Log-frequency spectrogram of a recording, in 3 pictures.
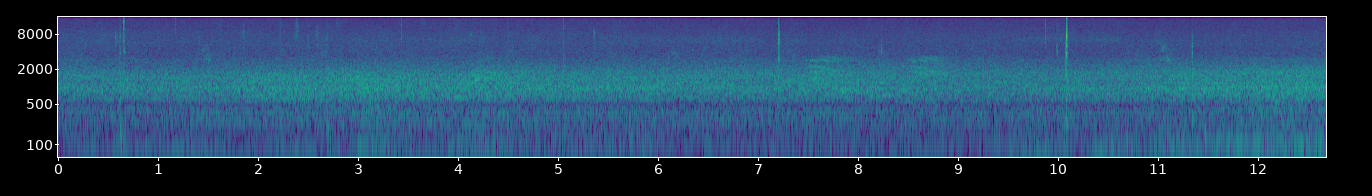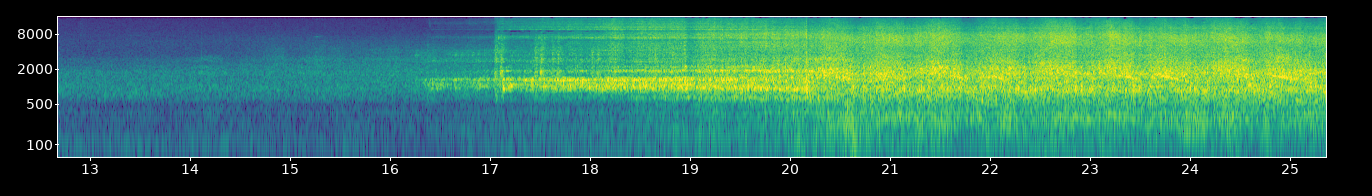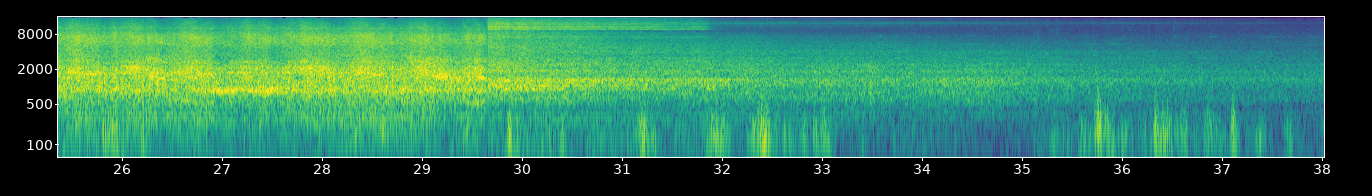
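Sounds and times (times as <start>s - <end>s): high-speed train passing: 11.6s - 38.0s
rush of wheels on rail: 16.0s - 38.0s.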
